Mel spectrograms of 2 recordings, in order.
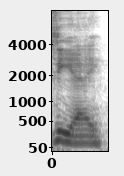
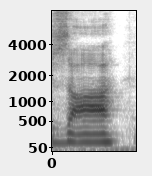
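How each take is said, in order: First: It is said as two separate letter names. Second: It is said as one single syllable. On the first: The speaker calls it right. "You just pronounce the letters" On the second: The speaker calls it wrong. "A lot of people thought it was Z two A or Za"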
